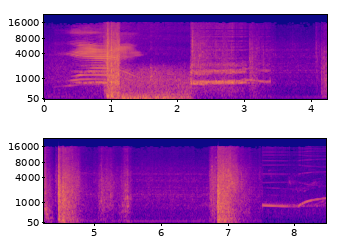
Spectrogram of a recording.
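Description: A car crashes into another vehicle with a loud crunch of metal.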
